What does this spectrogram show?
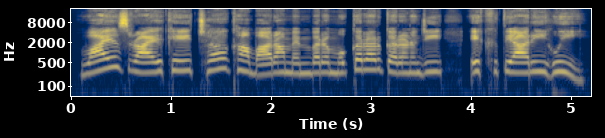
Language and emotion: Sindhi, neutral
